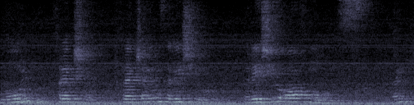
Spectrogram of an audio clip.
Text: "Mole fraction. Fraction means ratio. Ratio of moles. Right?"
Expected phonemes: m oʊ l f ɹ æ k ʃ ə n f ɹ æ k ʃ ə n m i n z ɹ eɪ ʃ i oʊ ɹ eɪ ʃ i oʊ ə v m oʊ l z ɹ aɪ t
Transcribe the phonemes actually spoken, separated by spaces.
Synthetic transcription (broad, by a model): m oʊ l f ɹ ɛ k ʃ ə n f ɹ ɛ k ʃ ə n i z ɹ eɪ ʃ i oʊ ɹ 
